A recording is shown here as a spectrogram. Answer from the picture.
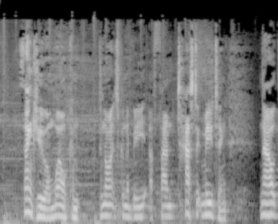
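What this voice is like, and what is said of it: Usual voice. Nothing is said of it.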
